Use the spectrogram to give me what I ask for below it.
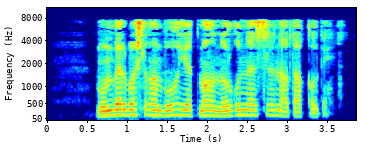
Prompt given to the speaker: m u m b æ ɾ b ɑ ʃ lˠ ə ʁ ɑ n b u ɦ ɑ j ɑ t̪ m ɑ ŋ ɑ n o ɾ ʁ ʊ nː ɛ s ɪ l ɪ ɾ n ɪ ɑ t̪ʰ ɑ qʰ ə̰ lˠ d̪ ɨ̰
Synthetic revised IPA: m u m b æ ɾ b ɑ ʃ lˠ ə ʁ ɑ n b u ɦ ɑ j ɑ t̪ m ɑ ŋ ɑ n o ɾ ʁ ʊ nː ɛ s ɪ l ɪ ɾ n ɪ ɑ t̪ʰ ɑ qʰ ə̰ lˠ d̪ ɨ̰

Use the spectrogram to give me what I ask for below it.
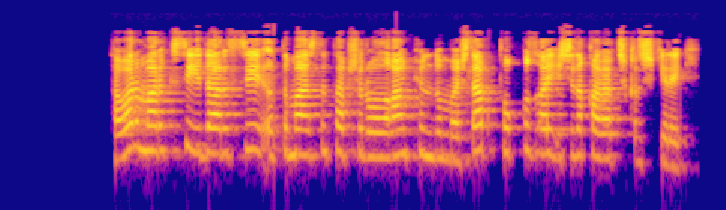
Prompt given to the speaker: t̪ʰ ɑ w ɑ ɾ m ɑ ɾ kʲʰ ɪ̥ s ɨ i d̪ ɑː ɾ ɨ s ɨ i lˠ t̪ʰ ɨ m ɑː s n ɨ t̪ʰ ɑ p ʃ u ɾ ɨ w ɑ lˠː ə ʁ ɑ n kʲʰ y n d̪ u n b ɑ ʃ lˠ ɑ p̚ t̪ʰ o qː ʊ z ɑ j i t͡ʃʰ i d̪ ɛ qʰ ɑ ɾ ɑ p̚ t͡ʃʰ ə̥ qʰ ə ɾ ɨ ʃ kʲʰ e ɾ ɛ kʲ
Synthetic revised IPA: t̪ʰ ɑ w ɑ ɾ m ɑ ɾ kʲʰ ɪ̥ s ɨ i d̪ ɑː ɾ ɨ s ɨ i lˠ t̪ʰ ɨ m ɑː s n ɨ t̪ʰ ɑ p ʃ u ɾ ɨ w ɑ lˠ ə ʁ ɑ n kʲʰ y n d̪ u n b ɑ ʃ lˠ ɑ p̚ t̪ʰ o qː ʊ z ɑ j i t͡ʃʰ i d̪ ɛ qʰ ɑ ɾ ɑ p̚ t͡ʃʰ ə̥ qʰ ə ɾ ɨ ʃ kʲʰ e ɾ ɛ kʲ

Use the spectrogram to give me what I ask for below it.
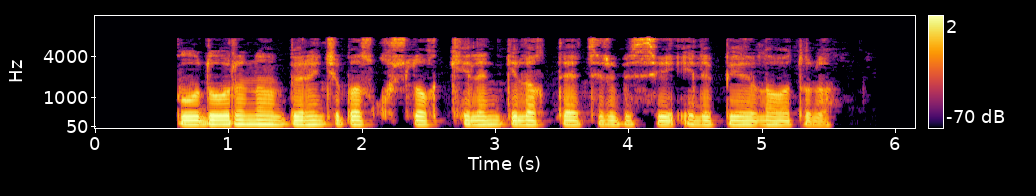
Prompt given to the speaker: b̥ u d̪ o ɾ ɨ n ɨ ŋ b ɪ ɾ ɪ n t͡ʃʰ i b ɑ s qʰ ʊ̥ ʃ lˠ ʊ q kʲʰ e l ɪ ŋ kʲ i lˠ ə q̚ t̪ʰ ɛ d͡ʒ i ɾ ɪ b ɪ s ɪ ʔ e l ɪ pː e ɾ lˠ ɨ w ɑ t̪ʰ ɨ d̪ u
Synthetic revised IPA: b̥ u d̪ o ɾ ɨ n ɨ ŋ b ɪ ɾ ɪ n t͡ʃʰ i b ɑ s qʰ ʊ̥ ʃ lˠ ʊ q kʲʰ e l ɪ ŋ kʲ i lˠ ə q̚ t̪ʰ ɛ d͡ʒ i ɾ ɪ b ɪ s ɪ ʔ e l ɪ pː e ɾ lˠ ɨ w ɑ t̪ʰ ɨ d̪ u

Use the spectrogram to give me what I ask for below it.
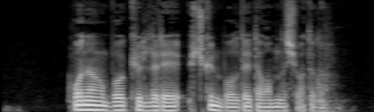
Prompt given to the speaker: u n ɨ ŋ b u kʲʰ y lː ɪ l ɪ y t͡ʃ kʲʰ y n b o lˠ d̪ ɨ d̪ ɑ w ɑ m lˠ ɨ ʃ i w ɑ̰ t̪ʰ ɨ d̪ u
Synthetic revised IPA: u n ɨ ŋ b u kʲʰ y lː ɪ ɾ ɪ y t͡ʃ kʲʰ y n b o lˠ d̪ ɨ d̪ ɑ w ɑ m lˠ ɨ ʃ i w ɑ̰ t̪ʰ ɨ d̪ u

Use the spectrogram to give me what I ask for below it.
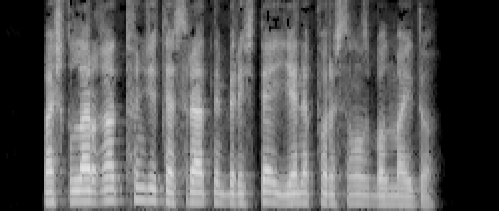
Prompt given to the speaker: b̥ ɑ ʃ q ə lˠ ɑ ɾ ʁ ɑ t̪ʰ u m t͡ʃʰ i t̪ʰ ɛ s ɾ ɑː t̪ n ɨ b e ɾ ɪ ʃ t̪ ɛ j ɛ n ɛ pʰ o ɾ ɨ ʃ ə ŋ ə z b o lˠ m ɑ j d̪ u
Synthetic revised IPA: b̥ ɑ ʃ q ə lˠ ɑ ɾ ʁ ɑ t̪ʰ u n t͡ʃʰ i t̪ʰ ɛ s ɾ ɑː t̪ n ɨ b e ɾ ɪ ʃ t̪ ɛ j ɛ n ɛ pʰ o ɾ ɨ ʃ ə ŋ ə z b o lˠ m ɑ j d̪ u

